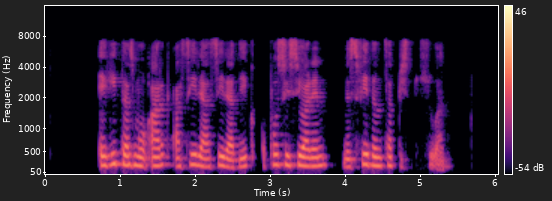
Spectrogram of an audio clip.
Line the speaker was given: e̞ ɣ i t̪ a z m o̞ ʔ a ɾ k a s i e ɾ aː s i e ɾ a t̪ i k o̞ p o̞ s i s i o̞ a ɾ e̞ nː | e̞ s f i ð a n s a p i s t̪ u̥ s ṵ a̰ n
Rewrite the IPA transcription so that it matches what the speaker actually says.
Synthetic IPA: e̞ ɣ i t̪ a z m o̞ ʔ a ɾ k a s i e ɾ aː s i e ɾ a t̪ i k o̞ p o̞ s i s i o̞ a ɾ e̞ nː | e̞ s f i ð a n t͡s a p i s t̪ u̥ s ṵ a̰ n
